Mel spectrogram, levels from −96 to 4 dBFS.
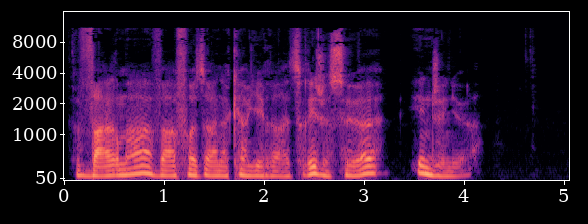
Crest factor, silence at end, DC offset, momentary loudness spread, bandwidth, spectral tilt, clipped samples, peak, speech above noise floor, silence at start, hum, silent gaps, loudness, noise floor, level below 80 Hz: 20 dB; 0.95 s; under 0.1%; 9 LU; 11.5 kHz; -6 dB/octave; under 0.1%; -2 dBFS; 52 dB; 0.1 s; none; none; -22 LUFS; -73 dBFS; -44 dBFS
